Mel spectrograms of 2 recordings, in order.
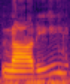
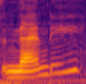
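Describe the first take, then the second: First: The d is plain, with no n before it. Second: An n sound comes before the d. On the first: The speaker calls it wrong. "it's not nadi" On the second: The speaker calls it right. "it's nandi"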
